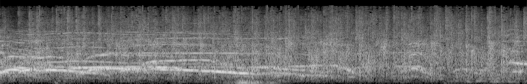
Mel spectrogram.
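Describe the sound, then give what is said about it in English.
A crowd claps and cheers loudly and steadily for several seconds, with whoops and scattered voices rising over the dense wash of applause. “That's the dumbest applause break I've ever got!”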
